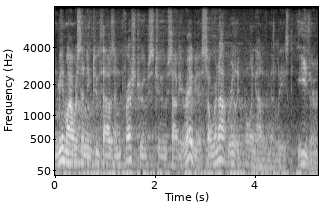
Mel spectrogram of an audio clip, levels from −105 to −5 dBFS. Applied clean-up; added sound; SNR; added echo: none; none; none; reverberation time 2.4 s.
